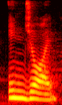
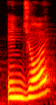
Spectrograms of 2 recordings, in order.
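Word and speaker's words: enjoy: क्या है इंजॉय एंजॉय यहां पर ई जो है इसको ई भी प्रोनाउंस कर सकते हैं और ए भी इस तरीके से दोनों ही प्रोनंसिएशन इसके किए जाते हैं दोनों तरीके से इनको प्रोनाउंस किया जाता है बोला जाता है पढ़ा जाता है तो आप दोनों देख लें एंजॉय या एंजॉय दोनों ही ठीक है एंजॉय जी ये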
